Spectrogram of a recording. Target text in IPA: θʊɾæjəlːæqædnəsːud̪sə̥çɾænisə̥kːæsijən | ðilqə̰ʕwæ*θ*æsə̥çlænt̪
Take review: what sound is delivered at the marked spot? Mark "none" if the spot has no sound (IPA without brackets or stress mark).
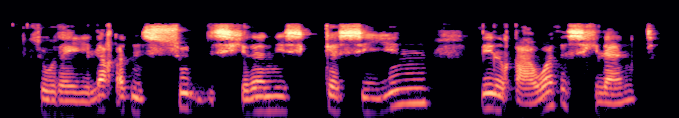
θ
